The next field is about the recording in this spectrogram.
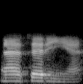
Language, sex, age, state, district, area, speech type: Tamil, male, 60+, Tamil Nadu, Erode, rural, conversation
